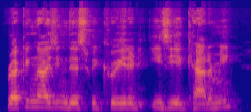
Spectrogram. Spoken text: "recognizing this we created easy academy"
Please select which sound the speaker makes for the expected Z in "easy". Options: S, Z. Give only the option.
Z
